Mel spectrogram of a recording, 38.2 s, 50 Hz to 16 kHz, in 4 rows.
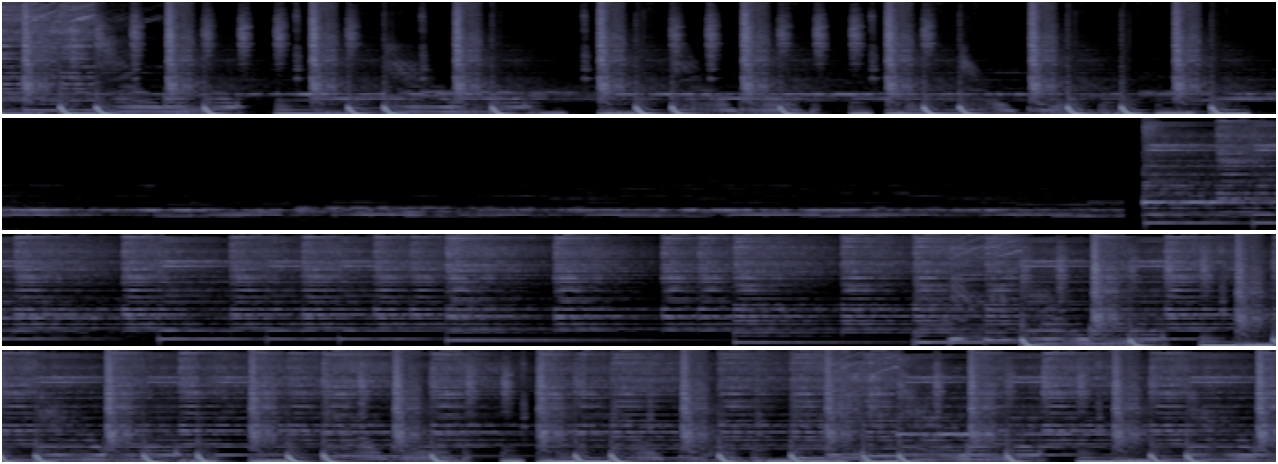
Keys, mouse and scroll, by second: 3.6-4.2 shift+middle drag, 5.8-8.2 drag, 7.0 KP_0, 9.7-12.2 drag, 11.1 KP_0, 14.1-15.5 middle drag, 15.7 z, 19.5 middle drag, 20.5 middle click, 22.0 shift+d, 25.0-25.3 middle drag, 25.5 shift+middle click, 26.2 r, 29.7-30.4 middle drag, 30.4 shift+middle click, 31.5 click, 33.0 r, 35.6 middle click, 37.2 click.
